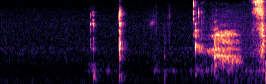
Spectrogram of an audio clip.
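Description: A quiet pause in a man's voice-over: two small mouth clicks about a second in, then a breath drawn in before he speaks a word at the very end.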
